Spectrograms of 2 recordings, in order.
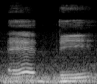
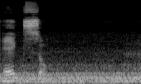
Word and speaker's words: Edson: No espanhol, se eu não me engano, a pronúncia Edson é Exxon, algo parecido assim. No inglês eu não sei bem se seria Edson, Edison, não sei o inglês, mas eu sei que a pronúncia varia por causa do idioma.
